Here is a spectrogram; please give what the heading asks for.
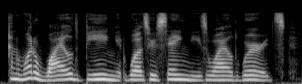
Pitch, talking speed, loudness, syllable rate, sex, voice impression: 210 Hz, 240 wpm, -17 LUFS, 4.8 syllables/s, female, feminine, slightly young, slightly fluent, cute, slightly unique, slightly lively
